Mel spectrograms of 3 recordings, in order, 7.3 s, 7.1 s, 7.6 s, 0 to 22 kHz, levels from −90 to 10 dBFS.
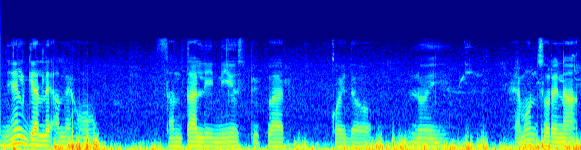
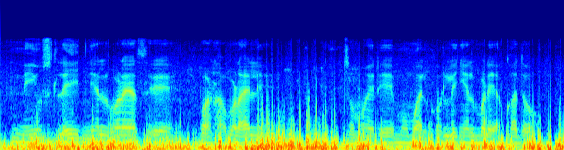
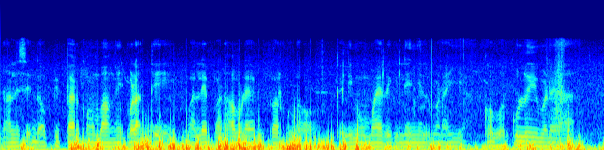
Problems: constant background noise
